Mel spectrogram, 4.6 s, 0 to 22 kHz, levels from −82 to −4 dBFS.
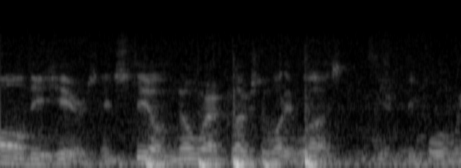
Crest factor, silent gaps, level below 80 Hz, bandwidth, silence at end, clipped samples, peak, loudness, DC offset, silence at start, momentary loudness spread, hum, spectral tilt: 22 dB; none; -54 dBFS; 11 kHz; 0 s; under 0.1%; -14 dBFS; -36 LUFS; under 0.1%; 0 s; 19 LU; none; -7.5 dB/octave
